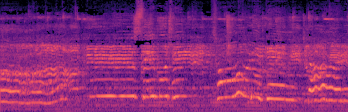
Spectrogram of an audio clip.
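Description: A woman singing a Hindi ghazal unaccompanied: slow, long-held notes that slide and waver in pitch, with a short break just before the middle.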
